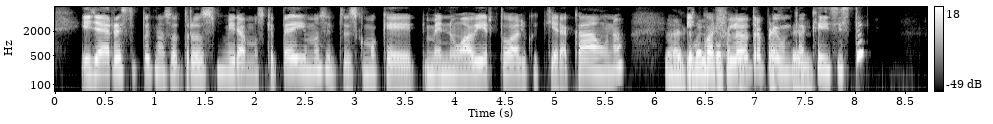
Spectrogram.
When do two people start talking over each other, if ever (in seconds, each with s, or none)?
6.3 s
